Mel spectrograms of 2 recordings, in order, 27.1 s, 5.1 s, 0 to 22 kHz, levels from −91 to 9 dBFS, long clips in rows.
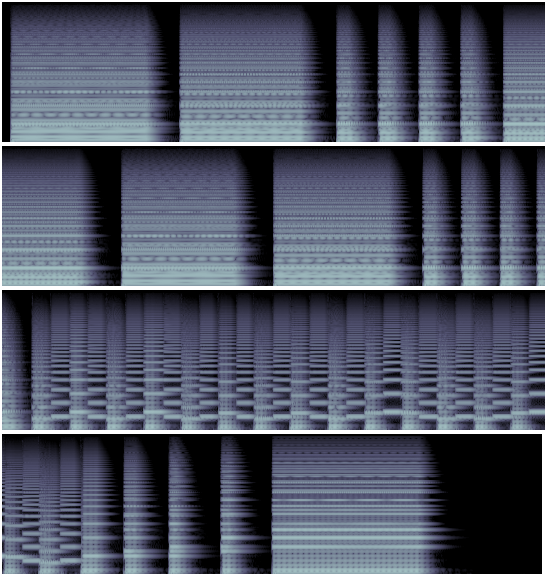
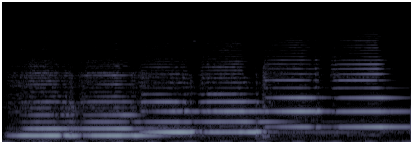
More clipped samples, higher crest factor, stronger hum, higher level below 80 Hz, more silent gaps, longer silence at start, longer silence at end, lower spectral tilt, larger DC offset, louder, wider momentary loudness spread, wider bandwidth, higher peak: neither; first, 16 dB vs 10 dB; neither; first, -30 dBFS vs -84 dBFS; neither; about the same, 0.1 s vs 0.05 s; first, 1.3 s vs 0 s; second, -4.5 dB/octave vs -7.5 dB/octave; neither; first, -19 LUFS vs -42 LUFS; first, 10 LU vs 7 LU; first, 18 kHz vs 8.8 kHz; first, -4 dBFS vs -30 dBFS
